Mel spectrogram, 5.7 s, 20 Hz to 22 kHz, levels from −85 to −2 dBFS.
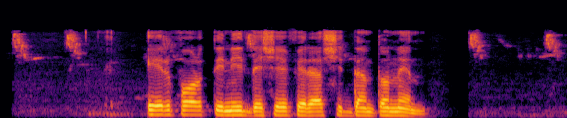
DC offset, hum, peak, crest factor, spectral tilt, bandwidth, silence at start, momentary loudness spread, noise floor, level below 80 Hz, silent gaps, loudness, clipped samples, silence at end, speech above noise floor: under 0.1%; none; -2 dBFS; 16 dB; -4.5 dB/octave; 8 kHz; 0.15 s; 14 LU; -51 dBFS; -56 dBFS; none; -16 LUFS; under 0.1%; 0.1 s; 36 dB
